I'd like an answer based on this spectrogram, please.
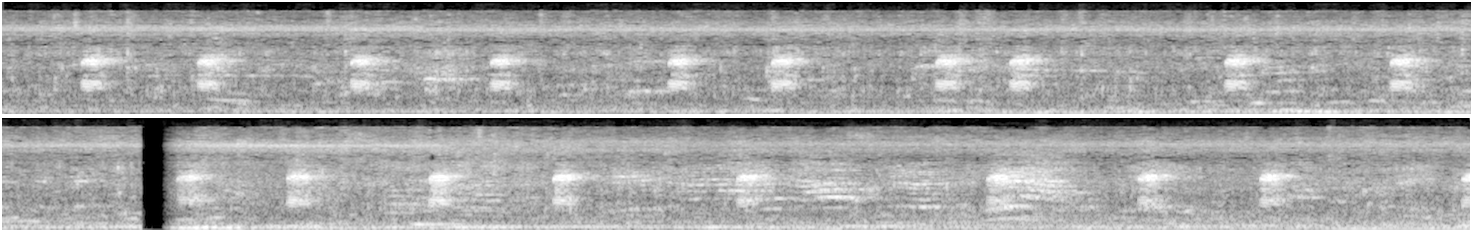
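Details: Rough-skinned male frog living in a backyard pond and river calls to a female with a steady series of short, clipped croaks, brief break partway, later calls overlapping slightly as another frog joins.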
